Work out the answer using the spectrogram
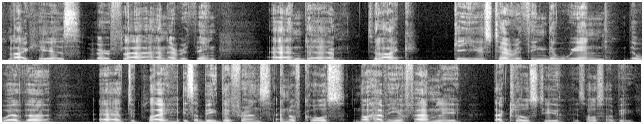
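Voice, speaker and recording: A twenty-year-old Swedish man speaking English with a Swedish accent, answering interview questions in a relaxed, hesitant way. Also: sits low, normal speed, smooth, dry recording, clean studio sound. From Sweden. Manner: relaxed, hesitant phrasing with many fillers. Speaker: guest soccer player.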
